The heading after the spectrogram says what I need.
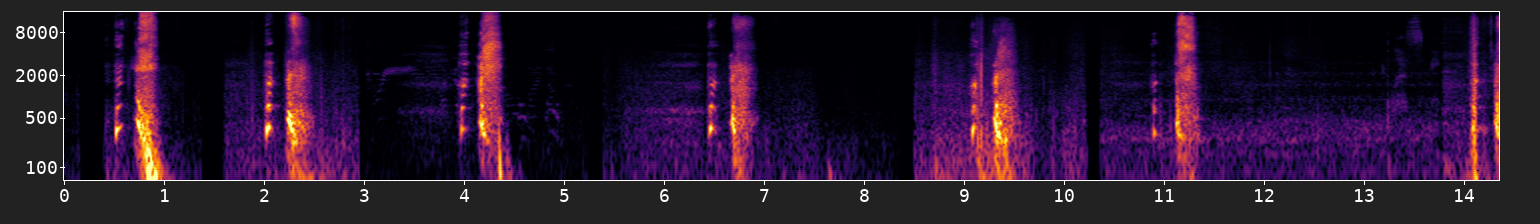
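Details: Person with allergies giving a series of about eight sharp, explosive sneezes separated by short pauses; repeated sneezing compilation.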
